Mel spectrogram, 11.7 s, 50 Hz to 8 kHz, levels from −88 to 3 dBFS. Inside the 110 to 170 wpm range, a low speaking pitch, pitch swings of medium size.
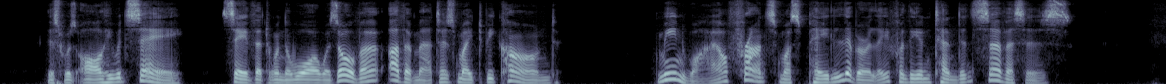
No: average, 140 wpm; low, 120 Hz; wide, 5.9 semitones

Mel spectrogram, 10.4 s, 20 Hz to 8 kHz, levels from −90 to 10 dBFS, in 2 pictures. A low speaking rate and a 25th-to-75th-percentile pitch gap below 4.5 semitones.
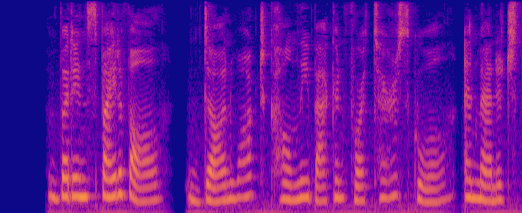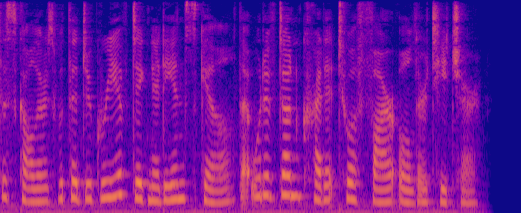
No: average, 200 wpm; average, 4.0 semitones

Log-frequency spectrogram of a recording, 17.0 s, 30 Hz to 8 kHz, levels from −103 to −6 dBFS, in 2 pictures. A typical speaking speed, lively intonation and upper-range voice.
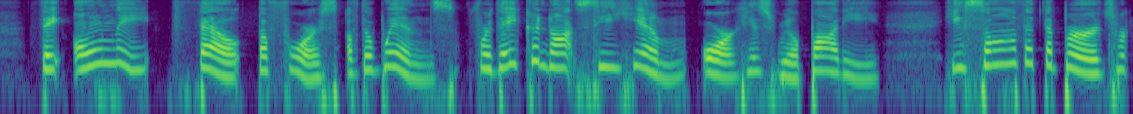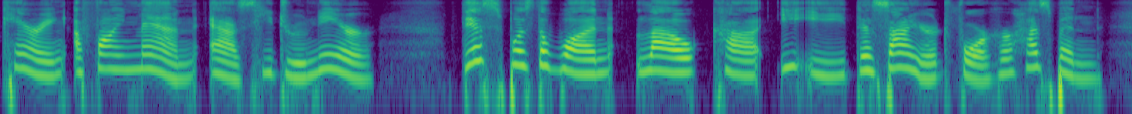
Yes: average, 150 wpm; wide, 6.3 semitones; high, 245 Hz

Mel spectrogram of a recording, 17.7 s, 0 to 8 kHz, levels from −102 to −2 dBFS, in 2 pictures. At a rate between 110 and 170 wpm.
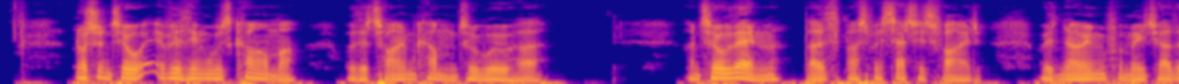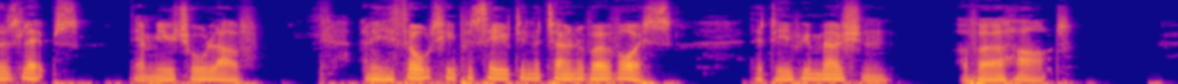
Yes: average, 150 wpm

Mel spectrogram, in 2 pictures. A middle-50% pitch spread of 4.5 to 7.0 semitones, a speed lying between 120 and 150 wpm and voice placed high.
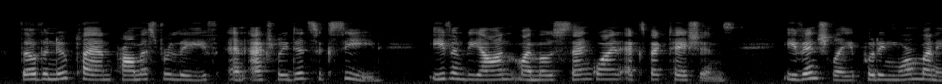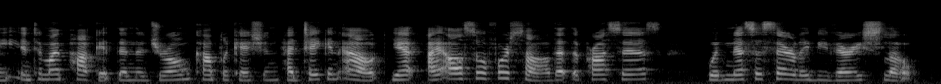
No: narrow, 2.5 semitones; slow, 135 wpm; high, 225 Hz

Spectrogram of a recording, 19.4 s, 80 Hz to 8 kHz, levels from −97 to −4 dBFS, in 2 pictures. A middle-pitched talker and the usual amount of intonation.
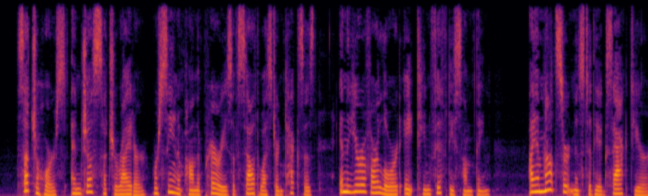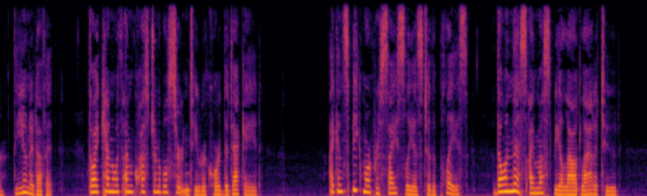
No: medium, 175 Hz; wide, 7.8 semitones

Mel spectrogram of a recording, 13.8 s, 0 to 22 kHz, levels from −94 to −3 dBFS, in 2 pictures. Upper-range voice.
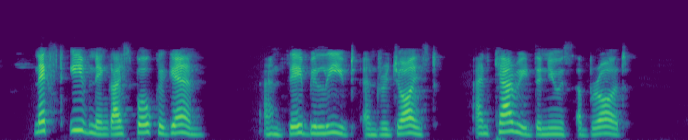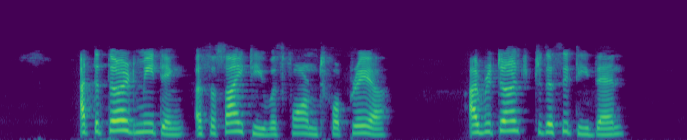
Yes: high, 195 Hz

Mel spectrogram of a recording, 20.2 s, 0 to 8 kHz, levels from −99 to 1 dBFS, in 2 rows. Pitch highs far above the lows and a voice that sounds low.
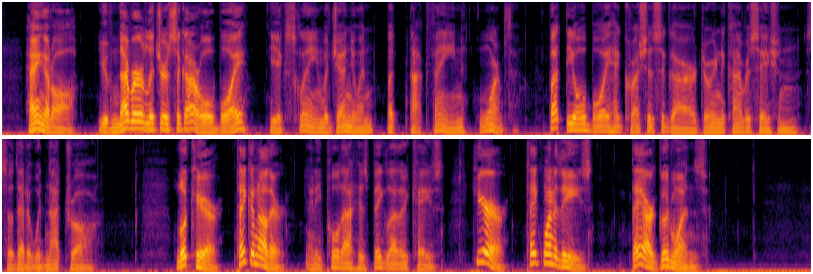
Yes: wide, 7.1 semitones; very low, 90 Hz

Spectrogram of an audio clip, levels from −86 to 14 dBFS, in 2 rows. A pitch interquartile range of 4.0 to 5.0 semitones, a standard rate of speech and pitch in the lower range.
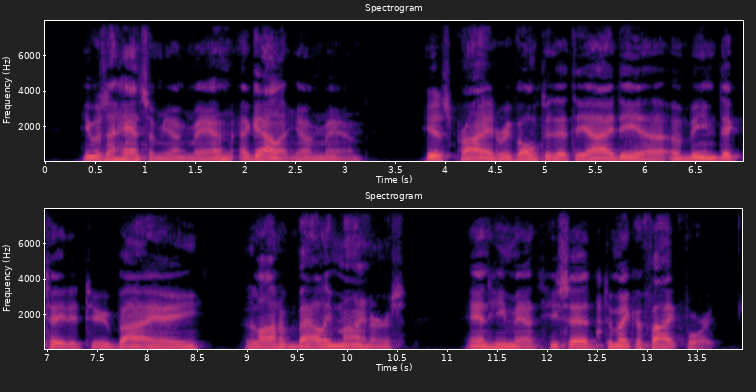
Yes: average, 4.6 semitones; average, 160 wpm; low, 125 Hz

